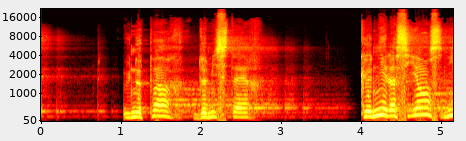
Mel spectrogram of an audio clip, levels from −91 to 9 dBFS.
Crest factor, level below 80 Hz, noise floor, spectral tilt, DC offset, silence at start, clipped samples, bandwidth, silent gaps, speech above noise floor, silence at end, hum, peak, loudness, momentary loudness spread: 10 dB; -44 dBFS; -49 dBFS; -3 dB/octave; under 0.1%; 0 s; 0.9%; over 20 kHz; none; 41 dB; 0 s; none; 0 dBFS; -8 LUFS; 17 LU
